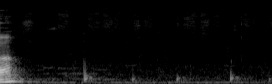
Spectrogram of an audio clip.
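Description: A pen scratches out a note in soft, faint strokes with a few light taps, heard close up after a brief voice at the start, during a math lesson on linear equations.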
